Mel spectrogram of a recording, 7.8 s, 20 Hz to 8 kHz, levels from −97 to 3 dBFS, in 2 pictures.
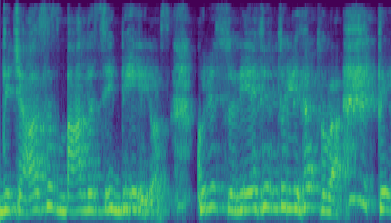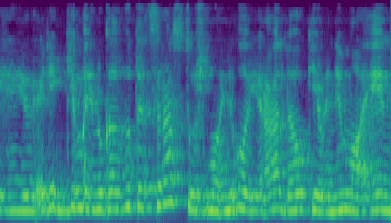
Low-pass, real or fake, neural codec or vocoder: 7.2 kHz; fake; codec, 16 kHz, 16 kbps, FunCodec, trained on Chinese and English, 50 frames a second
